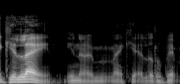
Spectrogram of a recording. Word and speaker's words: Ghislaine: Ghislaine, there you go.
